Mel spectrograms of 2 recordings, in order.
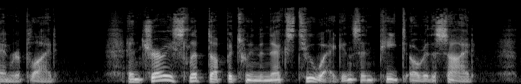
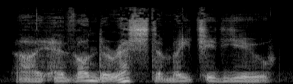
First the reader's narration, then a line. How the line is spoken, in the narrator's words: Entreri whispered to himself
